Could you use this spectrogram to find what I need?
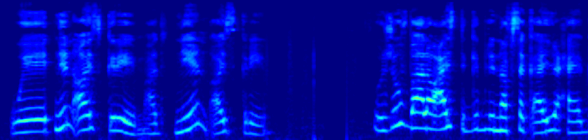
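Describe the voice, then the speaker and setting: Using a squeaky, cartoonish character voice at an extremely high pitch, a woman talks at a moderate pace. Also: lively intonation. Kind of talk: comic cartoon sketch. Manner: coaxing, fast list-reeling.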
